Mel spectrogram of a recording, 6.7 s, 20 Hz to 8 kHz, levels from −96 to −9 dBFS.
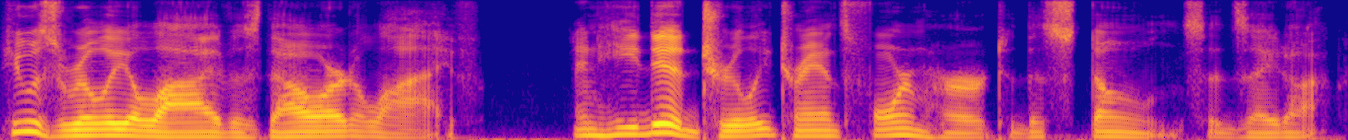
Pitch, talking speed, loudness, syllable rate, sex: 110 Hz, 170 wpm, -19 LUFS, 4.6 syllables/s, male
